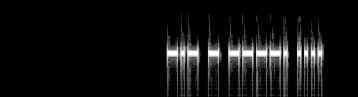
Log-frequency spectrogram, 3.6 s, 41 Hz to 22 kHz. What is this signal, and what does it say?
Morse code, heard as a keyed tone, about 34 wpm, 700 Hz. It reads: KT9H
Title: USA Call Signs - 4 Characters - Repeated 3x - 35wpm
